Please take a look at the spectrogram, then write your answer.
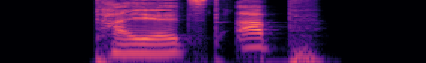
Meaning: second-person singular present of abteilen
- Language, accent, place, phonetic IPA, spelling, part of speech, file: German, Germany, Berlin, [ˌtaɪ̯lst ˈap], teilst ab, verb, De-teilst ab.ogg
